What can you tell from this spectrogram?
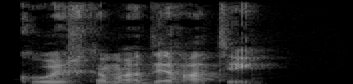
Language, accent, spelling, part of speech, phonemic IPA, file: French, France, courir comme un dératé, verb, /ku.ʁiʁ kɔ.m‿œ̃ de.ʁa.te/, LL-Q150 (fra)-courir comme un dératé.wav
- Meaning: to run like a bat out of hell (to run very fast, especially when unexpectedly)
